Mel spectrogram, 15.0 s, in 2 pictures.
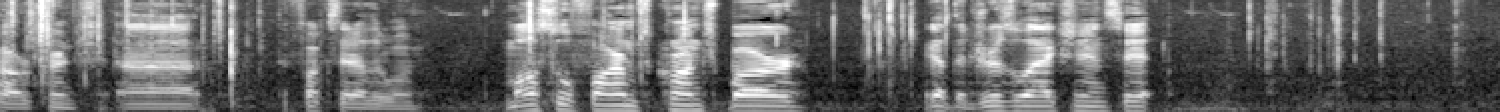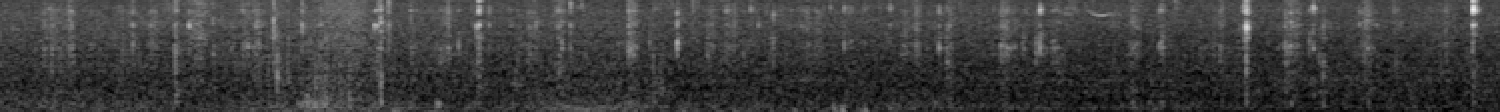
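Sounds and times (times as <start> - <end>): person chewing crunchy bar: 5.8 - 15.0.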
